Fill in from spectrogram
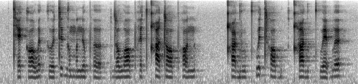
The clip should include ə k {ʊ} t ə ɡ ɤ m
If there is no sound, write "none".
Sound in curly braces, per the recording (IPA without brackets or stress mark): ʊ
